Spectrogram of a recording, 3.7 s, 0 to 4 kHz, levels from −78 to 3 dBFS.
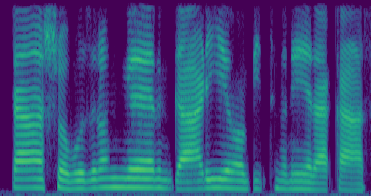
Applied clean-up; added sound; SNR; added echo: neural diffusion model UNIVERSE++.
